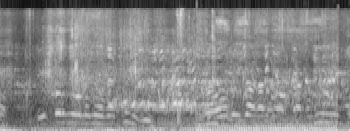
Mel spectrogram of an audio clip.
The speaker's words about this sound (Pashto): د جوارو له دانو موټي ډکوي او فیل مرغانو ته یې اچوي. فیل مرغانو هم د خړو په لیدو سره شور جوړ کړي.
